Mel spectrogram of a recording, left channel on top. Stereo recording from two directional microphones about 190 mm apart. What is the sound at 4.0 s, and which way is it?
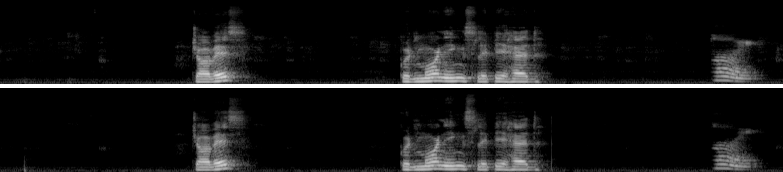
Speech, 5° left (ahead or behind).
